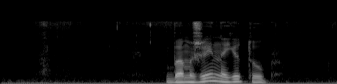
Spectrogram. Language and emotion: Russian, neutral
